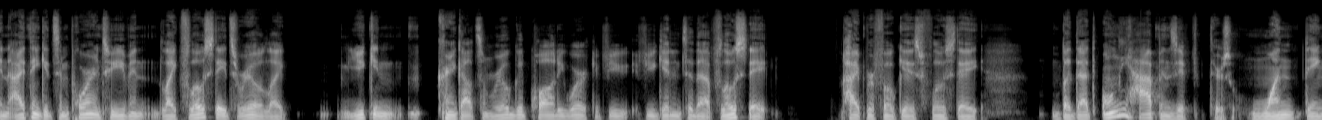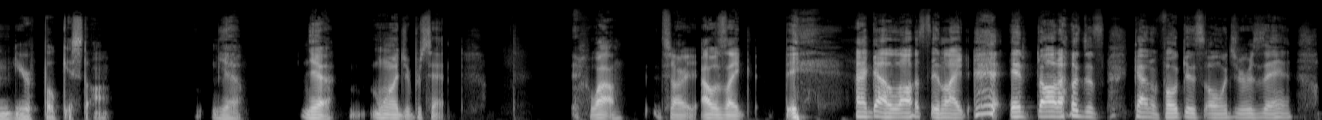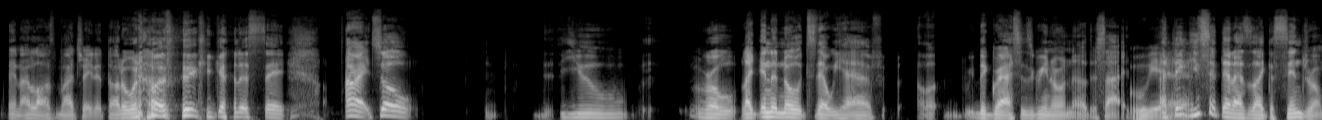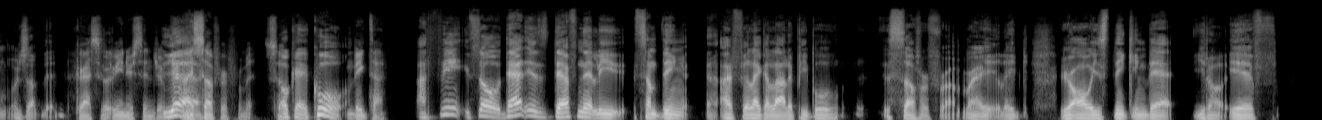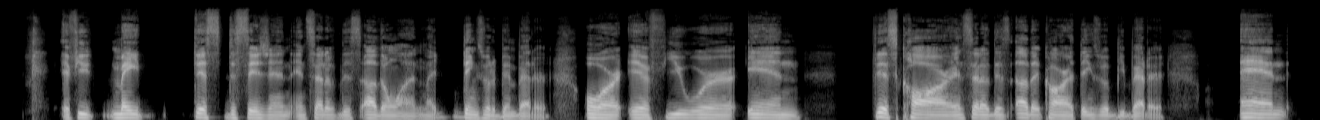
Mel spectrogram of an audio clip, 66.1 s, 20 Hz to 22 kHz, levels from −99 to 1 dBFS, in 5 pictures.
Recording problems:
abrupt cut into speech; at the start

